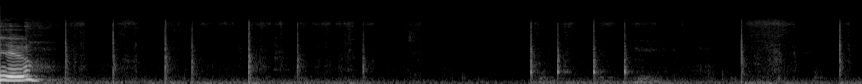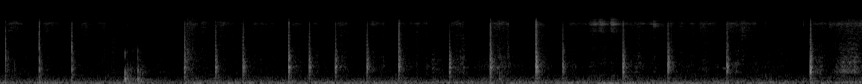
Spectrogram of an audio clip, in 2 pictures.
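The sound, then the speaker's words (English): A matrix equation is written out by hand, producing many short, scratchy strokes that come in quick bursts, with a brief pause partway through. “So let's write out k minus omega squared m first, maybe.”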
